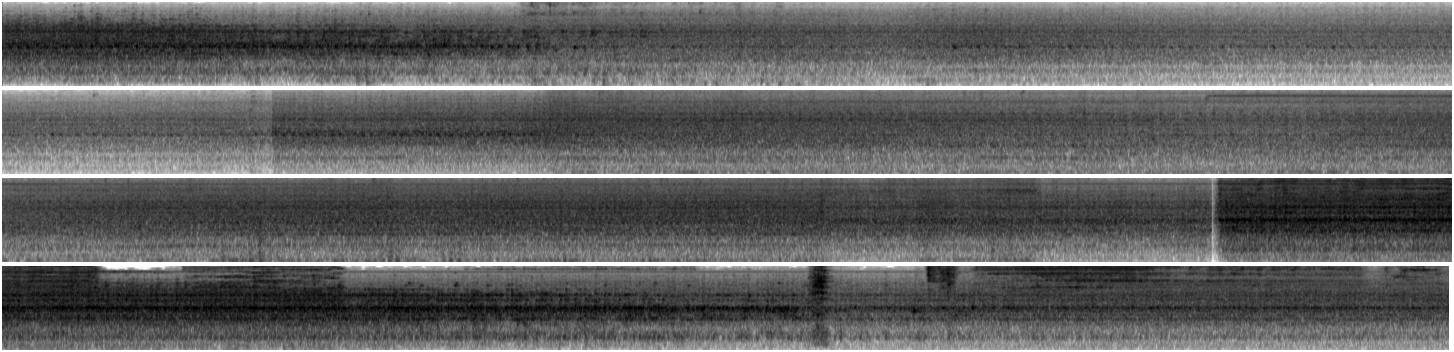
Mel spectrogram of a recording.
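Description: Metal lathe running as a cutting tool turns down a small metal part; the sound changes abruptly in level and tone two or three times. Near the end the spinning part is sanded with abrasive paper.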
